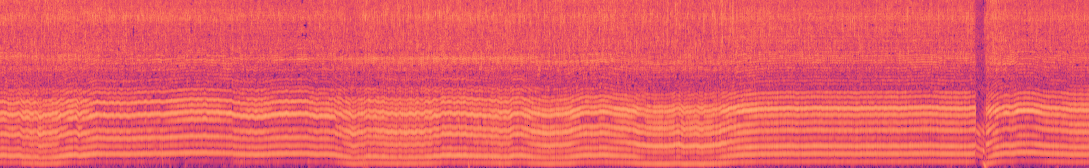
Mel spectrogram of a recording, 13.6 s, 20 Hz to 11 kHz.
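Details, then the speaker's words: 268 chainsaw after five tanks of break-in fuel, with a modified exhaust port and a lighter aftermarket pipe. A strong two-stroke howl rises and falls smoothly with the throttle, burbling slightly rich but even: a healthy saw during break-in. "nice thing is you guys heard that saw run look how nice and rich it runs upon startup"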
